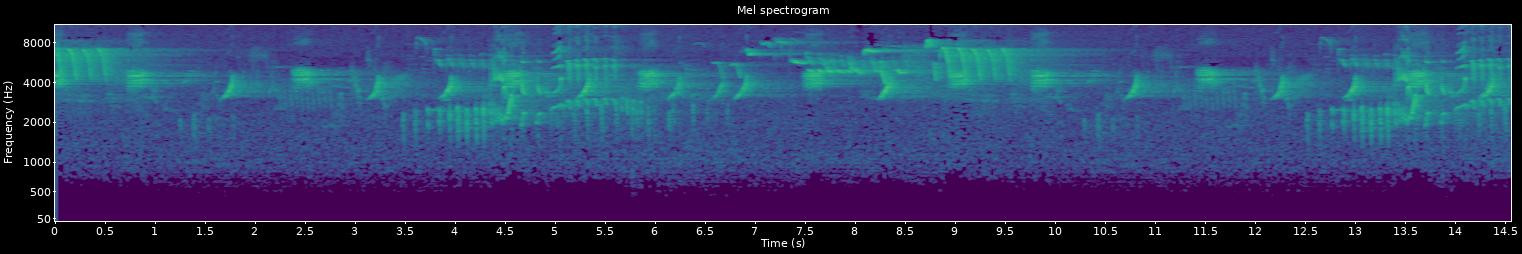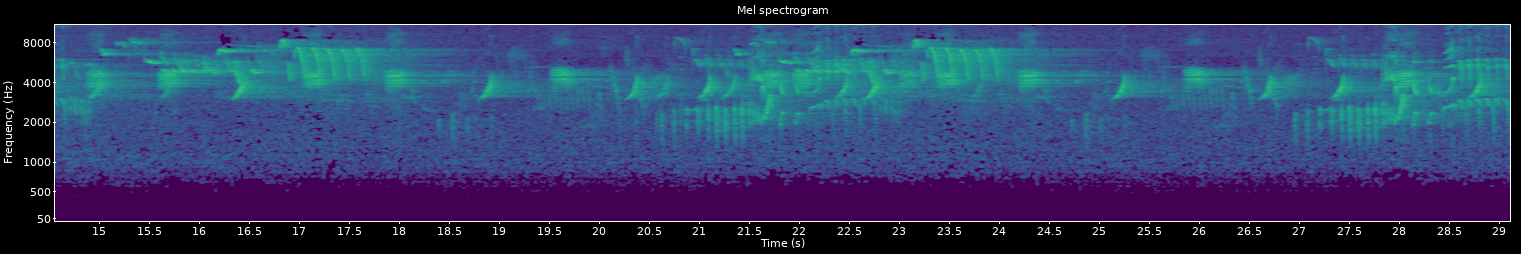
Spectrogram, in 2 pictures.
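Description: Several small birds chirping: a steady run of short, high calls and quick trills, overlapping one another.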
